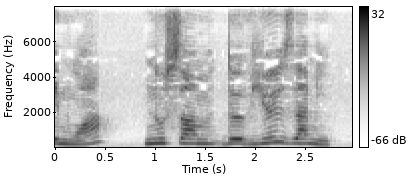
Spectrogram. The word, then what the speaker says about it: amis: Jean et moi, nous sommes de vieux amis.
